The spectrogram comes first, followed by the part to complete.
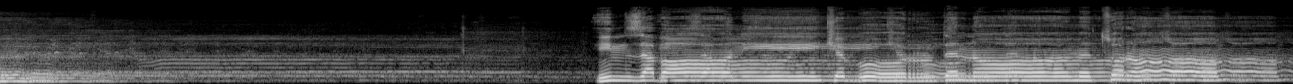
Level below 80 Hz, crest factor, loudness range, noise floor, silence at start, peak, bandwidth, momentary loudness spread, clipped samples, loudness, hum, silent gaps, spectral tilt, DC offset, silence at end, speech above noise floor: -60 dBFS; 14 dB; 21 LU; -43 dBFS; 0 s; 0 dBFS; 14.5 kHz; 23 LU; under 0.1%; -12 LUFS; none; none; -6.5 dB/octave; under 0.1%; 0 s; 32 dB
